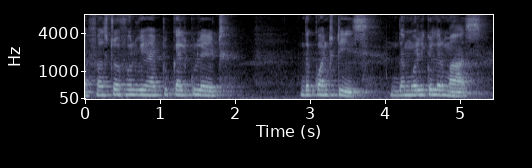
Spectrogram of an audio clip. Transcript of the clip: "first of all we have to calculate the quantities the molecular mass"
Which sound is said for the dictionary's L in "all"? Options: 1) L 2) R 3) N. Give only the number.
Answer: 1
